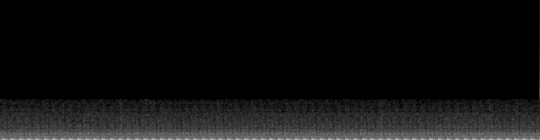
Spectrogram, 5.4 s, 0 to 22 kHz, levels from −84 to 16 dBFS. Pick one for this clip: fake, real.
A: real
